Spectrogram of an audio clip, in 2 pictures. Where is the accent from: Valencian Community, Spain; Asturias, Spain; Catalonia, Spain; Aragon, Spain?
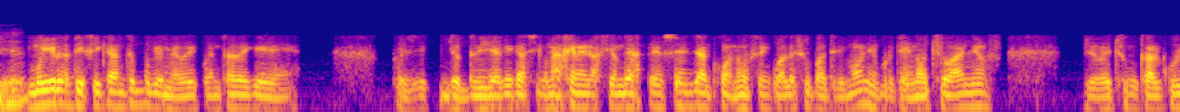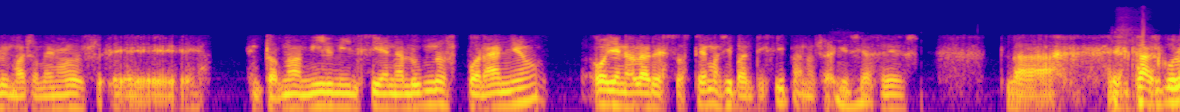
Valencian Community, Spain; Aspe; como yo soy de Aspe y tal, y eso es casi casi lo mejor, ¿no?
